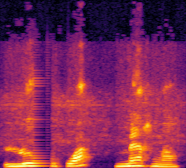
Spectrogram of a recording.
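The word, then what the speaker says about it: Leroy Merlin: Ah, me disseram que Le Roi Merlin se pronuncia Le Roi Merlin. Na verdade, se fala assim, ó, stop a lab. É Le Roi Merlin, Le Roi Merlin.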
